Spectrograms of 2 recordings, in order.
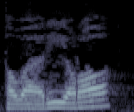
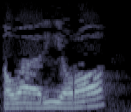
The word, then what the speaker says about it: قواريرا: والكلمة السابعة والأخيرة قوله تعالى وأكواب كانت قواريرا في سورة الإنسان كما أسلفت منذ قليل، فهذه الألف قواريرا تثبت عند الوقف، أما إذا وصلنا فإن تلك الألف تسقط ويكون النطق براء مفتوحة لا غير.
